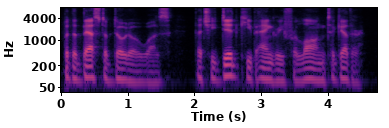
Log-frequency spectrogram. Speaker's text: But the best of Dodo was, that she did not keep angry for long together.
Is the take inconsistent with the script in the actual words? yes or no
yes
